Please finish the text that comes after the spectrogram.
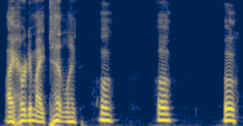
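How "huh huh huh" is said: short repeated huffs, spaced apart; echoing "huh". Retold or imitated. Retelling his trip in the tent, echoed huhs. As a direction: imitate an echo bouncing back in a tent. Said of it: "like an echo".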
